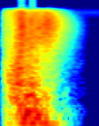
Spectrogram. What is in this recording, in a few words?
hit hard; rocco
